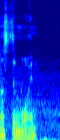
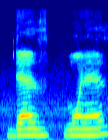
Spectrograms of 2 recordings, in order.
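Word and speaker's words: Des Moines: I know it's from De Moines. It is interesting how it's not like pronounced Dez Moz or however some people like to call it as a joke.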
